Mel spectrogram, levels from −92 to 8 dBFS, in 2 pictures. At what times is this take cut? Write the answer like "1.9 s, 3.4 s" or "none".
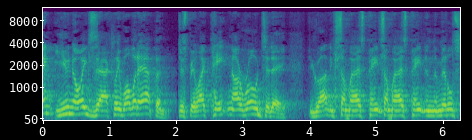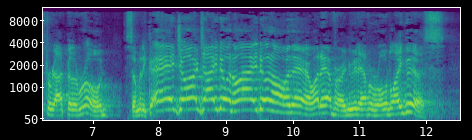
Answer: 2.0 s, 5.1 s, 7.4 s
